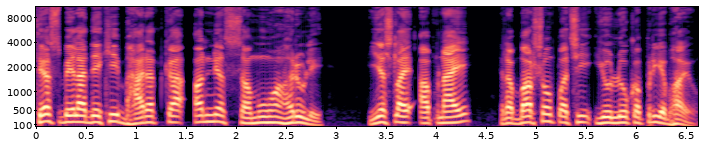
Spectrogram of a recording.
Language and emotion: Nepali, neutral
